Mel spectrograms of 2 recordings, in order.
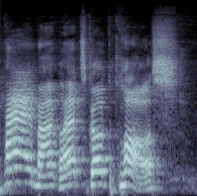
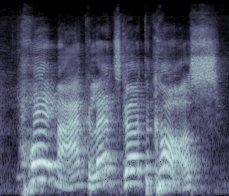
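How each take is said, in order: First: Put-on a higher, lightly singsong Norwegian accent; mock Norwegian accent. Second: Higher, hammed-up singsong Norwegian accent; mock the Norwegian friends' singsong accent, up high. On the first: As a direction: lightly mimic the Norwegian friends again. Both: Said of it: "that's how they sound".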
